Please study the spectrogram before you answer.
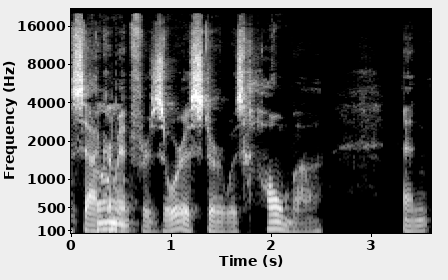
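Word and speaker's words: haoma: etymologically, they don't pronounce the S, they pronounce it like an H. And the sacrament Oh. for Zoroaster was homa.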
